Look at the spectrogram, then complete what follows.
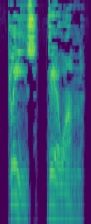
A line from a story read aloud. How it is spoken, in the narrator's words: he said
